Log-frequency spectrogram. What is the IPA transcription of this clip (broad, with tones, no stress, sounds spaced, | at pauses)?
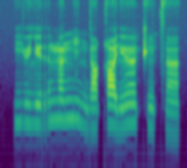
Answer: j y˨ lʲ œ˨ r m œ̃˦ ŋ i˦˨ ŋ ɡ a˨ q e˦˨ ɾʲ œ̃ː˦ t͡ʃ ĩ˨ t͡s ã˨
